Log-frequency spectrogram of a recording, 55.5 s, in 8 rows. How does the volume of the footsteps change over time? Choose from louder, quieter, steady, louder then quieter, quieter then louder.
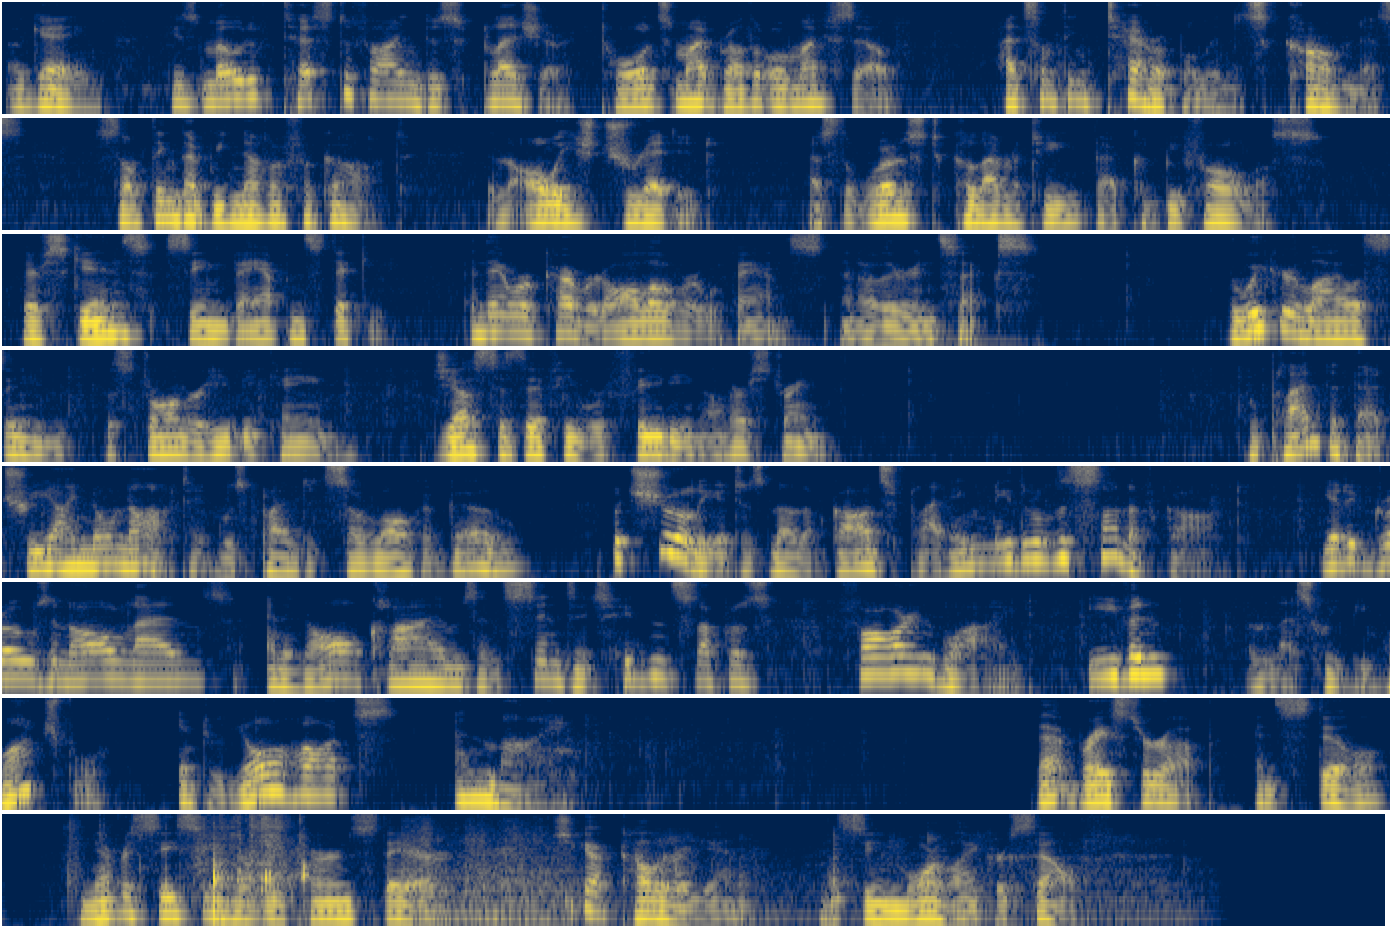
quieter.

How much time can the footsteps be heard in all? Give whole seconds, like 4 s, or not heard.
6 s.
